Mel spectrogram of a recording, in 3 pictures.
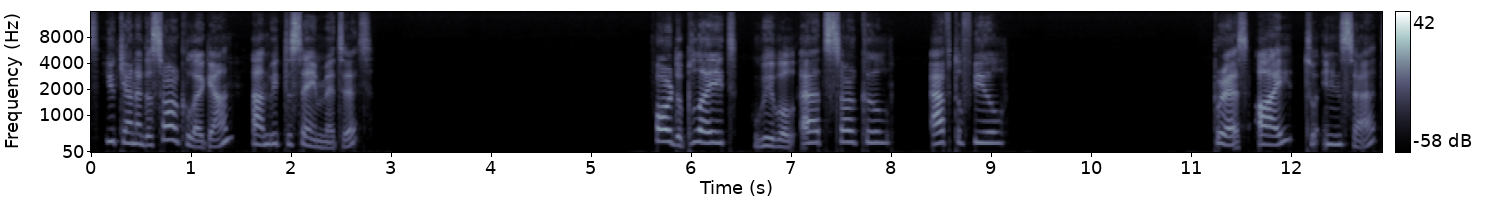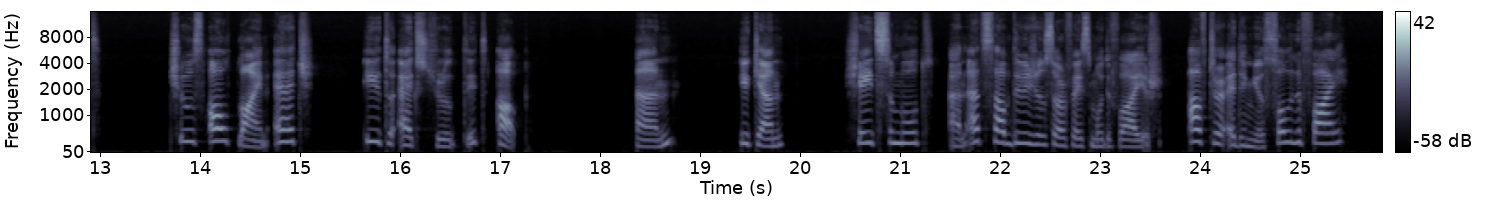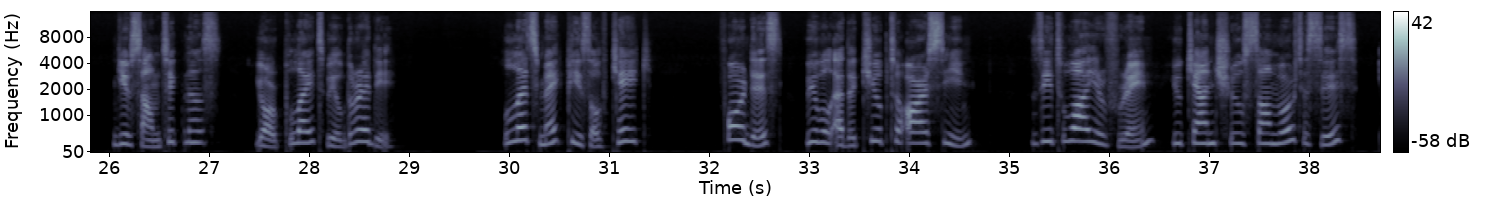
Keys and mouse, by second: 0.9 s, 1.6 g, 1.7 z, 2.2 shift+middle click, 2.3 s, 3.2 Tab, 3.4-5.6 typing, 3.9 middle click, 4.2 Tab, 4.4 click, 5.3 Tab, 7.4 Tab, 8.2 f, 8.9 Tab, 9.3 s, 10.6 shift+click, 10.8 Tab, 10.9 click, 11.6 i, 13.6 3, 13.6 2, 14.6 e, 15.1 z, 17.0 s, 18.9 click, 19.4 Tab, 20.5 ctrl+1, 21.0 click, 22.0 middle click, 23.5-24.6 drag, 26.1-26.9 drag, 27.4 click, 28.6 click, 29.4 Tab, 29.4 click, 30.5 shift+a, 32.1-34.7 typing, 34.2 drag, 35.7 shift+click, 35.8 s, 36.6-37.0 drag, 37.4 KP_7, 37.4 shift+click, 37.7 Tab, 38.2 1.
